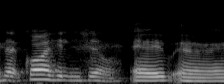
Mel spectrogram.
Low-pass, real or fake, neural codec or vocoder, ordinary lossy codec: 7.2 kHz; real; none; Opus, 32 kbps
